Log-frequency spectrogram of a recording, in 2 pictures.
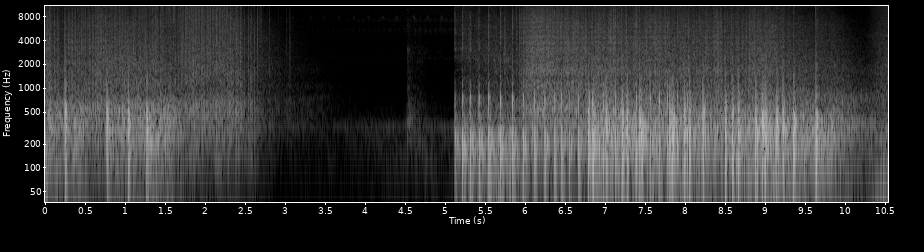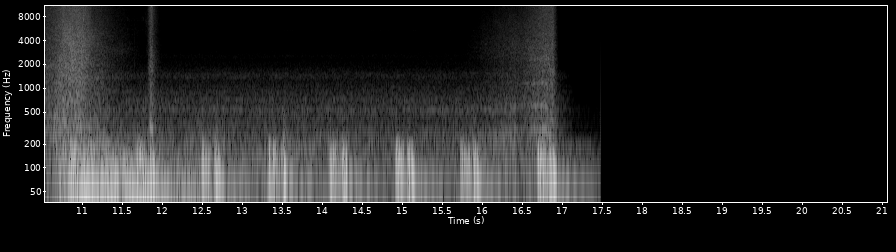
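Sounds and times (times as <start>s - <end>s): firework cake crackling pops: 5.1s - 9.9s.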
